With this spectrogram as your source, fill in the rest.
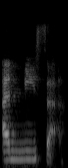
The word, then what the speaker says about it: Anissa: So I might have It's just think of Lisa. It's Anissa. Okay, Anissa.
